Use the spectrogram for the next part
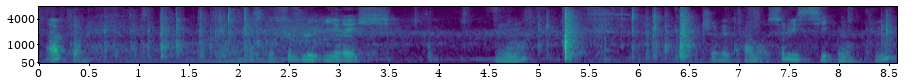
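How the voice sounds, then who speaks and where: Crafting vlogger, woman from France: slow, low-pitched, narrates each step casually with fillers. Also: very noisy.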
